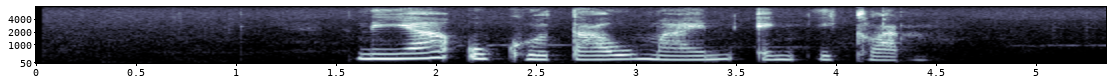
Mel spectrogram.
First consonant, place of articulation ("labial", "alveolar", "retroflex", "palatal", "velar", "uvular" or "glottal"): alveolar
